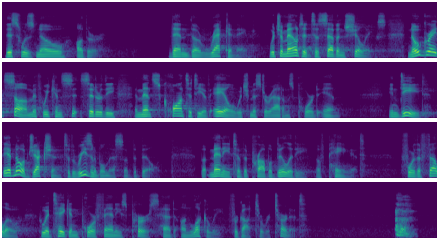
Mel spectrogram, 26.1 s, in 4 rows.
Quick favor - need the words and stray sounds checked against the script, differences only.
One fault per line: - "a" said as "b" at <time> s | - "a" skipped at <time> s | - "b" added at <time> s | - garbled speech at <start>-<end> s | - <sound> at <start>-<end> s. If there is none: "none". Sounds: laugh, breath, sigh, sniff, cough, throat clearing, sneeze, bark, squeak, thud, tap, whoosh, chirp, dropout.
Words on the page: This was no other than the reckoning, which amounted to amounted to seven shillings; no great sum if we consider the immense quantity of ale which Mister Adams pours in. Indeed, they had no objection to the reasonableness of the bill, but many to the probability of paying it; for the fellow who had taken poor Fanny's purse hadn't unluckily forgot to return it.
- "amounted to" skipped at 4.8 s
- "pours" said as "poured" at 11.0 s
- "hadn't" said as "had" at 21.9 s
- throat clearing at 25.5-25.8 s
